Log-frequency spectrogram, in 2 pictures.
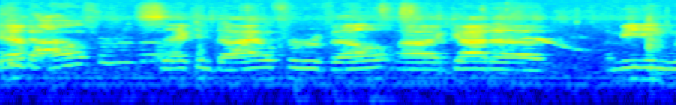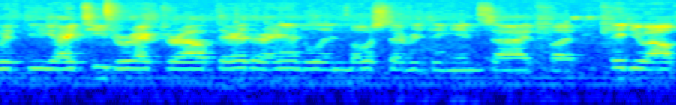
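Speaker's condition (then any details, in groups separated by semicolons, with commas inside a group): No condition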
